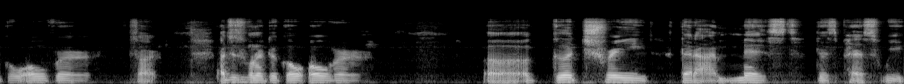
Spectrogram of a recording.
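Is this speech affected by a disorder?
No.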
